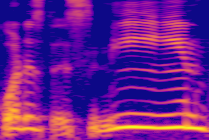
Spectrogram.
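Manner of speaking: high, slow worried question; anxious. Retold or imitated. Worrying to herself during a talk on boundaries, high and slow. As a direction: ask it high and slow, fretting.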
